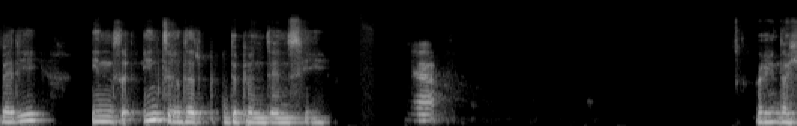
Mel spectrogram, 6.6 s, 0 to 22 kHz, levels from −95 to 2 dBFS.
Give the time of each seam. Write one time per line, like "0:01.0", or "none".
none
